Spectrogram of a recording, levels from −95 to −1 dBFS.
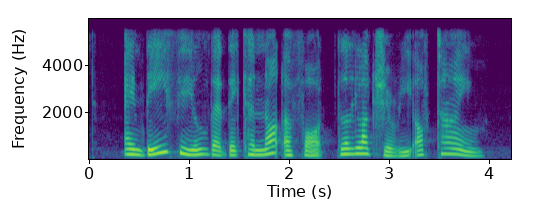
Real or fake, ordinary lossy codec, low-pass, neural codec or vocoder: fake; none; 5.4 kHz; codec, 16 kHz, 16 kbps, FunCodec, trained on Chinese and English, 50 frames a second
